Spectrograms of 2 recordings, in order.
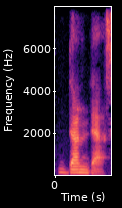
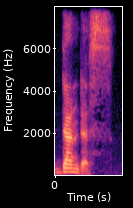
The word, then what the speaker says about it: Dundas: and cities across Canada have at least one Dundas Street Dundas right Dundas Toronto has a Dundas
